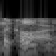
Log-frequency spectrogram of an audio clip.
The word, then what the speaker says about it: Stakar: Is it Stakar or Stacker or something Stakar.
